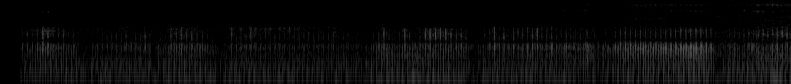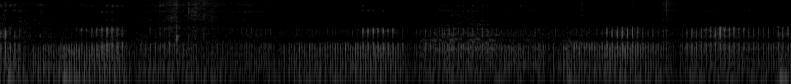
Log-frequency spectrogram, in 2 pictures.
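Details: A very happy domestic cat purring steadily indoors, a low rumbling purr that swells and fades with each breath, with soft louder bursts every second or so.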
